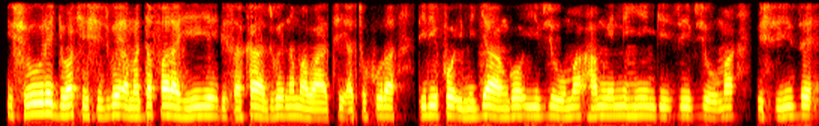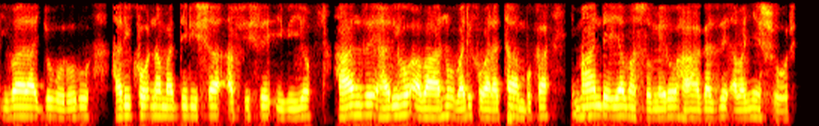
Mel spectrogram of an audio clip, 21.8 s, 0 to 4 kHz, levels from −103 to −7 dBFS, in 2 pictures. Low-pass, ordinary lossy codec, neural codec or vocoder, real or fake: 3.6 kHz; AAC, 24 kbps; none; real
